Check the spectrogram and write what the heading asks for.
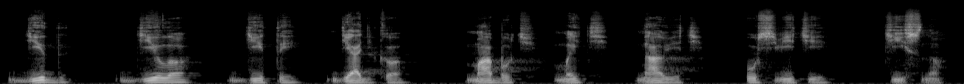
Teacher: В українській мові м'які звуки «д» і «т» у більшості випадків зберігають свою якість. Тобто не тільки не заступаються звуками «дз», «ц», а й не мають натяку на них.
